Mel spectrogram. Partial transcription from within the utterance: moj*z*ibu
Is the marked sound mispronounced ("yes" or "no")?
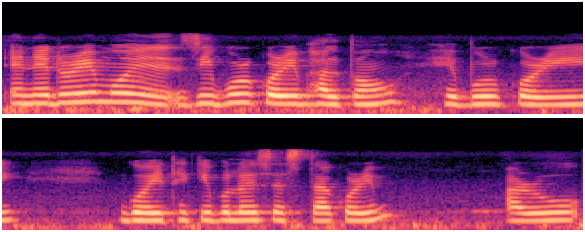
no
